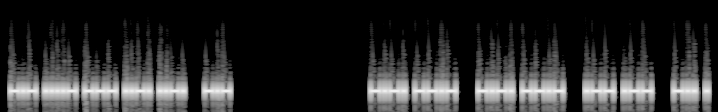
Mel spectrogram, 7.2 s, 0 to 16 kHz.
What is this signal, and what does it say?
Morse code, heard as a keyed tone, about 38 wpm, 700 Hz. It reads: K4OFF K CQ CQ WW DE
